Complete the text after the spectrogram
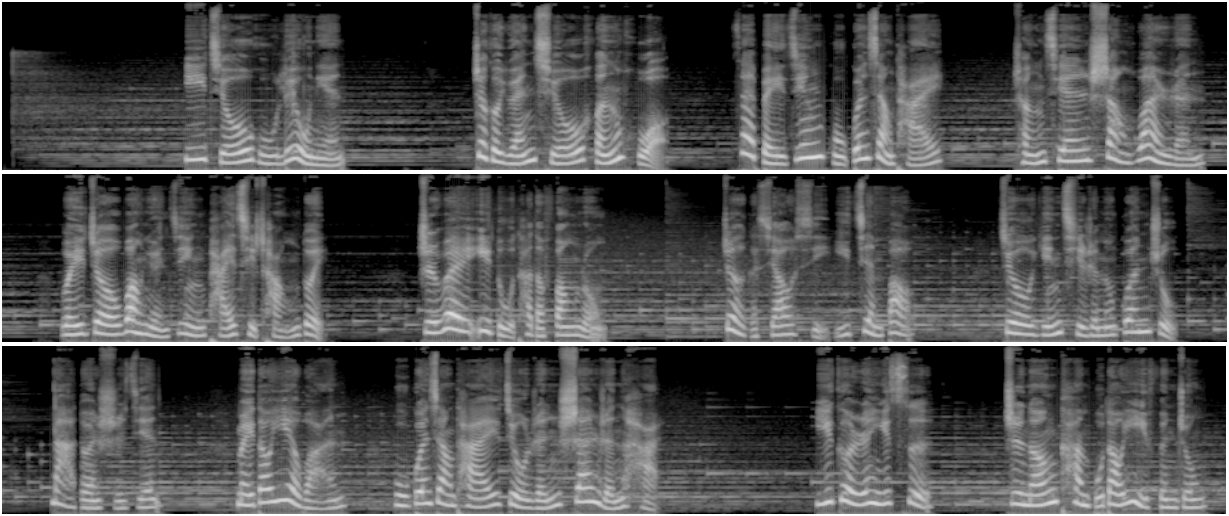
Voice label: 纪录片

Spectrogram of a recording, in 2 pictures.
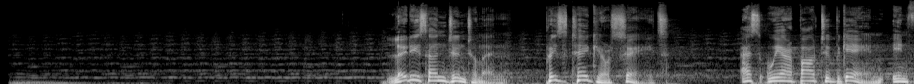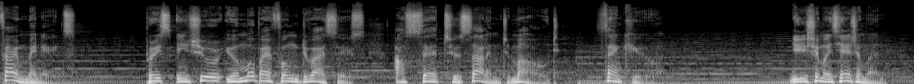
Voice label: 中英现场

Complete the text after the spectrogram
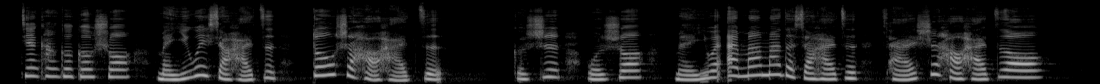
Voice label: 儿童奶音

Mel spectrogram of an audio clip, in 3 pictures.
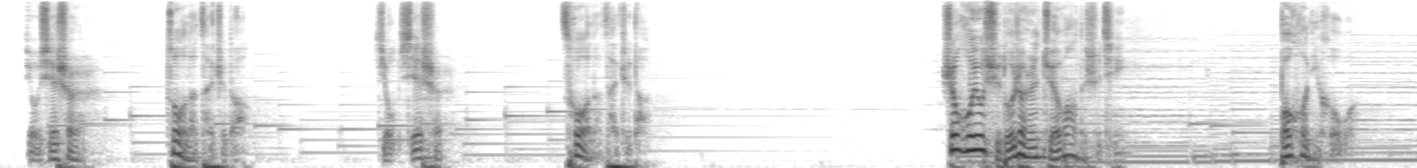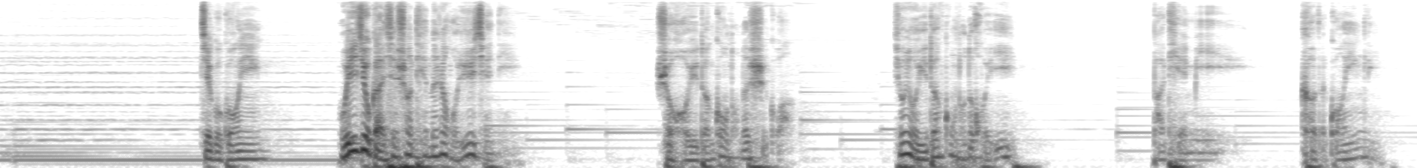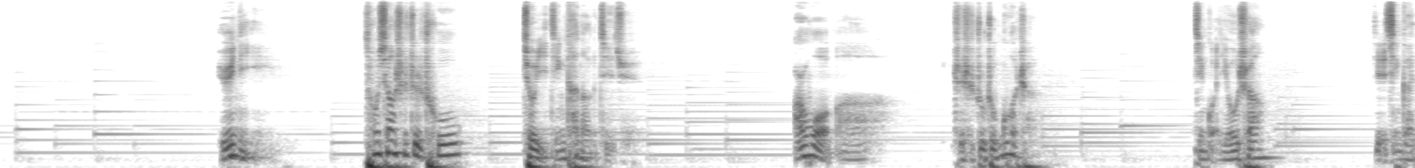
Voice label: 温暖青年

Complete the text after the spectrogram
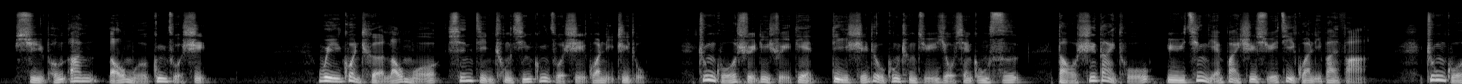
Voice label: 汇报样音, 男配音

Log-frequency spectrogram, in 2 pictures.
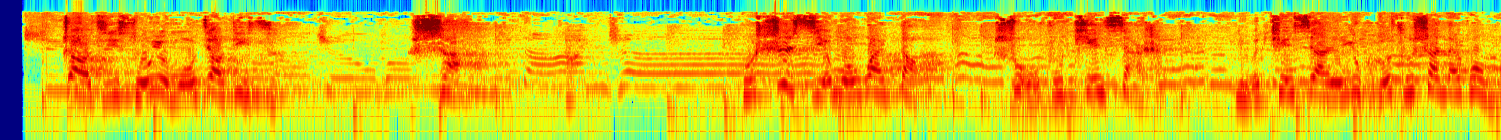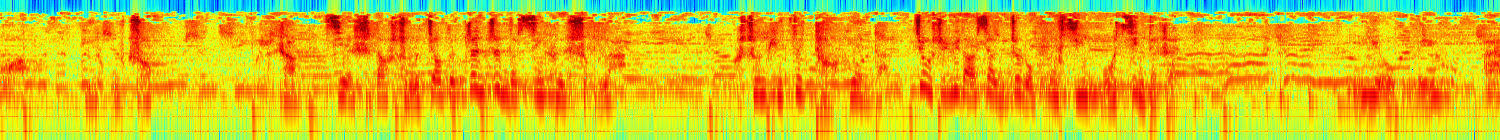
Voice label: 霸气御姐音转换

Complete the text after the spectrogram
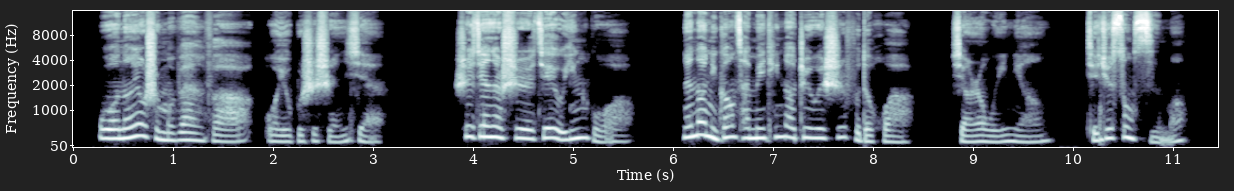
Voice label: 御妈音

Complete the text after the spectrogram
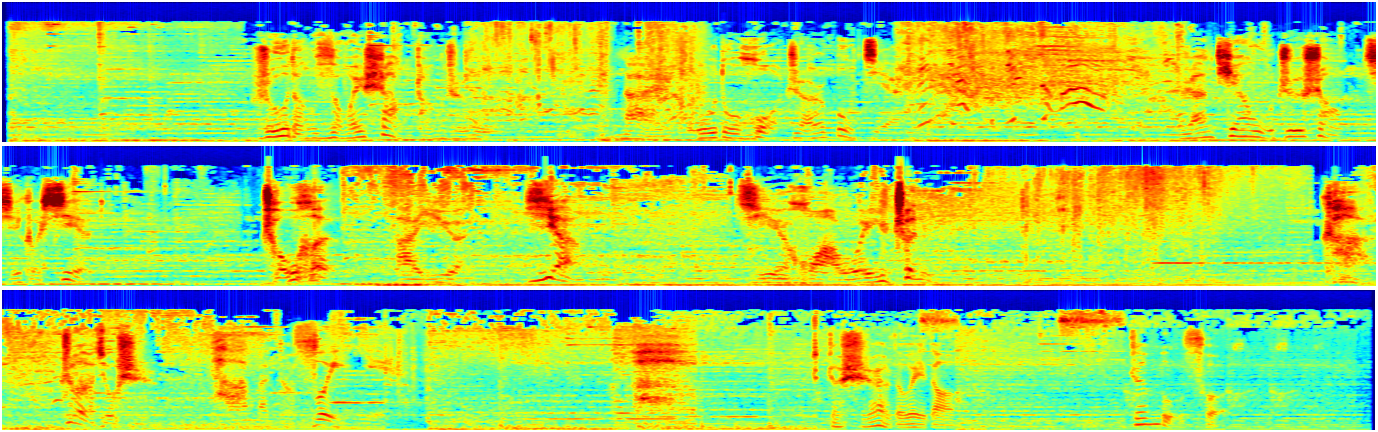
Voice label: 动漫配音

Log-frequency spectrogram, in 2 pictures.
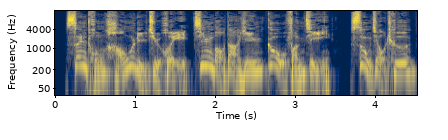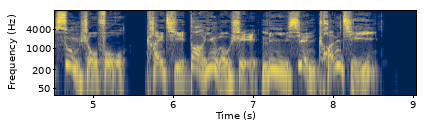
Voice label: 促销 广告; 御龙国际

